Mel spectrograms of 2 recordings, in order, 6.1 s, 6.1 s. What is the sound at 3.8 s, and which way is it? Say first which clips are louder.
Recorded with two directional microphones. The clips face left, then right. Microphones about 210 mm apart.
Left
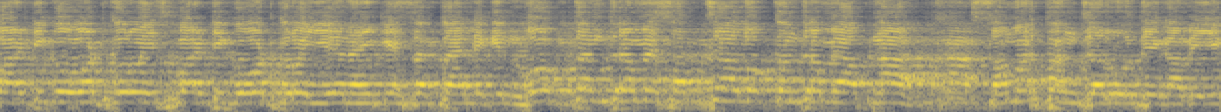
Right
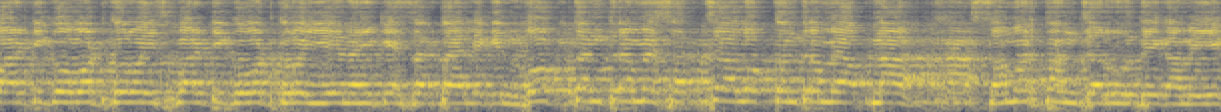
A man's voice: right 2 dB; 40° right (ahead or behind).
